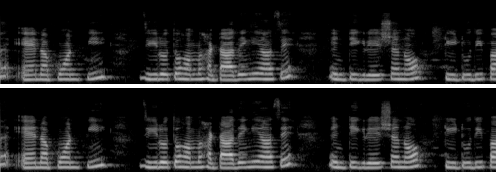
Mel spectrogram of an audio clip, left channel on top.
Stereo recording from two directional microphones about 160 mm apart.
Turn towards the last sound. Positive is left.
turn(degrees=-30)  # may be behind; listen again after turning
